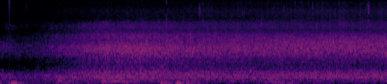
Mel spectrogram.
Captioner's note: laughter and applause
